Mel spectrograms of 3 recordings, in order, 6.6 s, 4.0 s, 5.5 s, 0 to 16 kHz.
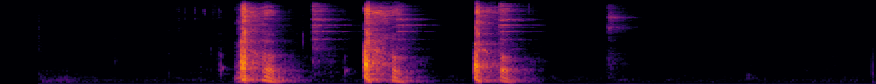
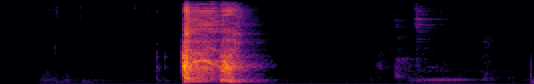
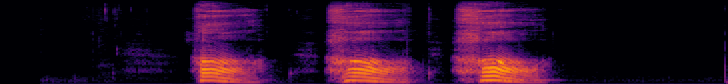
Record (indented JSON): {
  "three_cough_length": "6.6 s",
  "three_cough_amplitude": 28099,
  "three_cough_signal_mean_std_ratio": 0.2,
  "cough_length": "4.0 s",
  "cough_amplitude": 26959,
  "cough_signal_mean_std_ratio": 0.21,
  "exhalation_length": "5.5 s",
  "exhalation_amplitude": 21143,
  "exhalation_signal_mean_std_ratio": 0.36,
  "survey_phase": "beta (2021-08-13 to 2022-03-07)",
  "age": "65+",
  "gender": "Female",
  "wearing_mask": "No",
  "symptom_cough_any": true,
  "symptom_loss_of_taste": true,
  "smoker_status": "Never smoked",
  "respiratory_condition_asthma": false,
  "respiratory_condition_other": false,
  "recruitment_source": "Test and Trace",
  "submission_delay": "1 day",
  "covid_test_result": "Positive",
  "covid_test_method": "RT-qPCR"
}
